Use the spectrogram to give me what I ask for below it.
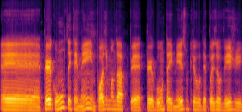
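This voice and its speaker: A man's medium pitch with fairly even intonation. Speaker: AI specialist, course instructor. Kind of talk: live online presentation wrap-up. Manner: fast.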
